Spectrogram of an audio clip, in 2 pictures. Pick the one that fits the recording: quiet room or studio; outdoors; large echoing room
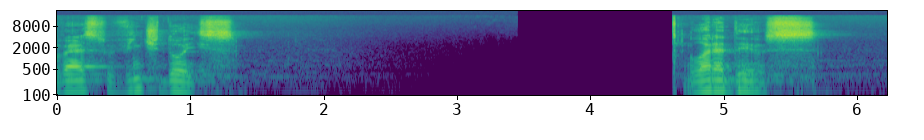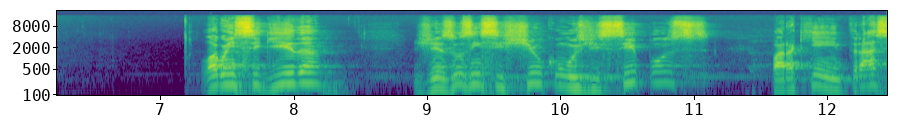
large echoing room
